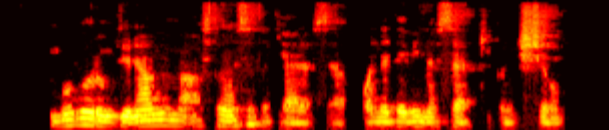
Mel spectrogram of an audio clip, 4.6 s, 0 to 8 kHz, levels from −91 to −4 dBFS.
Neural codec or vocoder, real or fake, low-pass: none; real; 7.2 kHz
